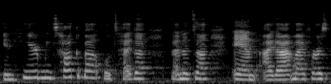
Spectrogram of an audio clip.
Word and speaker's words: Bottega Veneta: And that is how you say it. Bottega Veneta. It's Italian.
